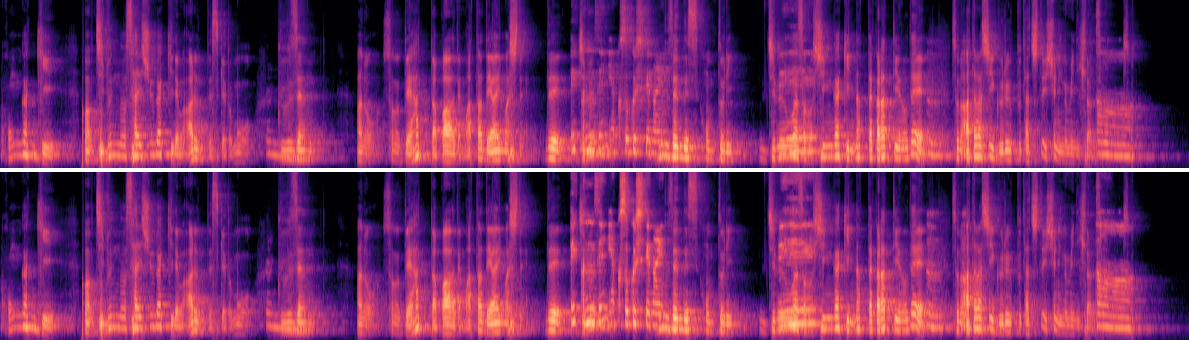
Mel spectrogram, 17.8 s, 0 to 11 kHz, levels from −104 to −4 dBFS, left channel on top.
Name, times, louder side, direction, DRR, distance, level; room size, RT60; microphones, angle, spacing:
voice 1, 0.1-0.8 1.3-3.7 4.2-4.7 5.4-7.9 8.2-9.1 9.9-11.0 11.4-13.9 14.3-16.5, equal, ahead, 9 dB, 0.4 m, -29 dB
voice 2, 4.0-4.7 8.6-10.2 11.7-12.3 13.9-14.1 14.4-14.7 16.4-17.0, right 4 dB, 70° right, 10 dB, 0.7 m, -30 dB
26.0 x 13.0 x 2.3 m, 0.99 s
head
